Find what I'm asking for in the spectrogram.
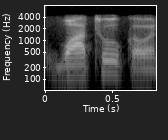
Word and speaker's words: Huatulco: It's pronounced Huatulco, and it sounds like Watulco, but it's actually Huatulco, and it's about almost 12 hours directly south of Acapulco on the southern coast of Florida.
